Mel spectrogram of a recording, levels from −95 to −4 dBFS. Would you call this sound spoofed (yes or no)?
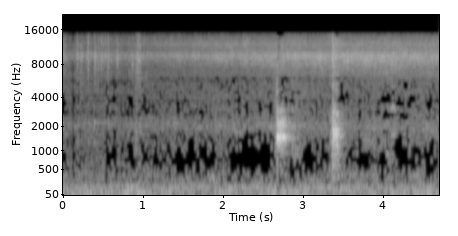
no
